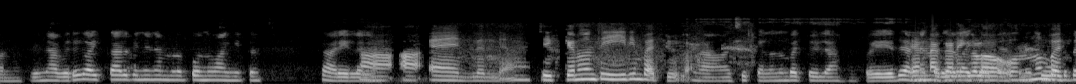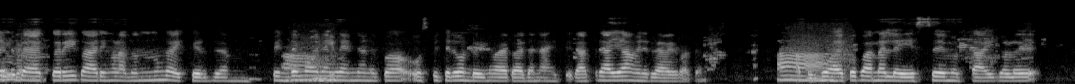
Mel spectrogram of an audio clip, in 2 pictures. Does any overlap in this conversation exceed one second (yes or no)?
yes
